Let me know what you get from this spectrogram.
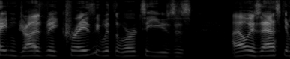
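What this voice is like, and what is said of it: Usual voice. Nothing is said of it.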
